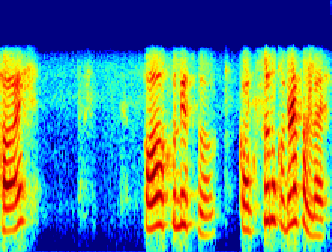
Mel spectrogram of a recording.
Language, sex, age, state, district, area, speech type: Assamese, female, 18-30, Assam, Majuli, urban, conversation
